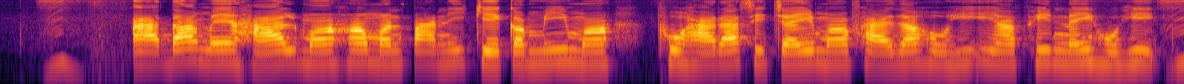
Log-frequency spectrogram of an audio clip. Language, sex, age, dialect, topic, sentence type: Chhattisgarhi, female, 18-24, Eastern, agriculture, question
